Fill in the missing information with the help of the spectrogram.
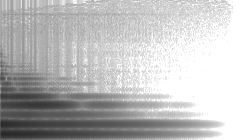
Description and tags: Third octave note.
